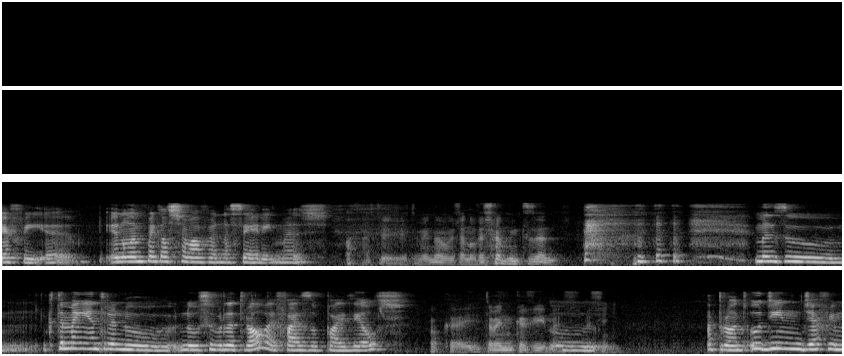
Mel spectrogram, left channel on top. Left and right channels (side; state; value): left; silent; digital silence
